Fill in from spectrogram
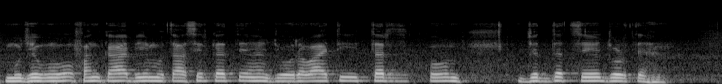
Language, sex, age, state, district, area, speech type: Urdu, male, 60+, Bihar, Gaya, rural, spontaneous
